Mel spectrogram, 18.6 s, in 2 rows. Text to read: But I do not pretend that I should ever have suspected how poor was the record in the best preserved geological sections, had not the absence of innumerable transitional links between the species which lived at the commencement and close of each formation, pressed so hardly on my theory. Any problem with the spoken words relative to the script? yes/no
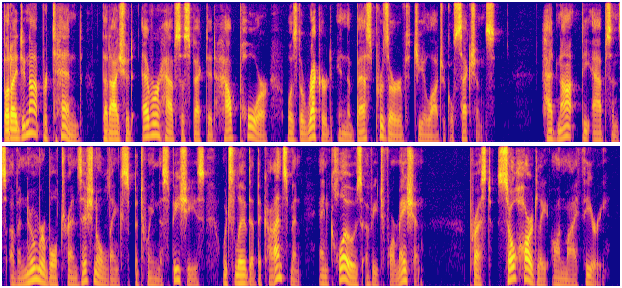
no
